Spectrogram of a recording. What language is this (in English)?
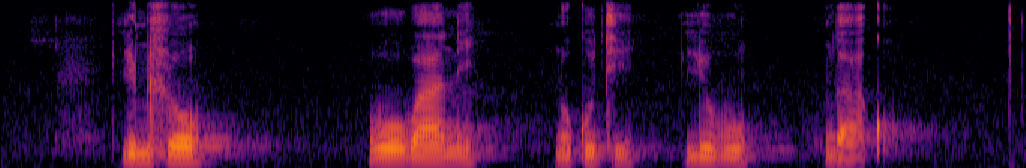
South Ndebele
